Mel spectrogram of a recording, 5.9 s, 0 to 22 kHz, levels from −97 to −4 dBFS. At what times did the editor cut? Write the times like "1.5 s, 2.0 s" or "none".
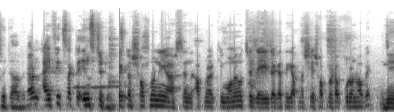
2.0 s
